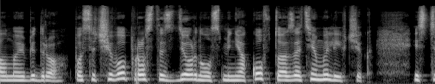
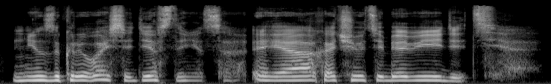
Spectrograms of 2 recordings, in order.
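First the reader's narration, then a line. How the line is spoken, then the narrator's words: Hoarse, unrecognizable voice. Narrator (Russian): сказал он таким хриплым, уже неузнаваемым голосом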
